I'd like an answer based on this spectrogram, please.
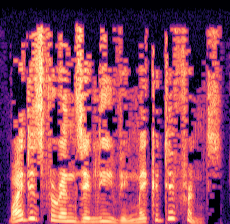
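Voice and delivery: high, inquiring voice; curiously. A narrator's reading. Hermione asks Hagrid about Firenze, curiously. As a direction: wonder it aloud, wanting the reason. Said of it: "asked Hermione curiously".

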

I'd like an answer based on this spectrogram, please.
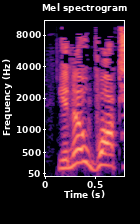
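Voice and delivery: high, loud heated challenge. A narrator's reading. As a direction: burst out hotly. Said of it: "said Seamus heatedly".

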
